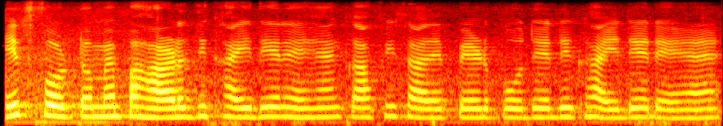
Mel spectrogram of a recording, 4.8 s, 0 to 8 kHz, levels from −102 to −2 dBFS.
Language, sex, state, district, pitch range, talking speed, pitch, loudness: Hindi, male, Haryana, Rohtak, 210-230 Hz, 200 wpm, 220 Hz, -19 LUFS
